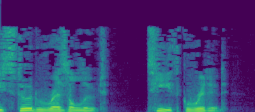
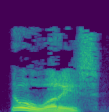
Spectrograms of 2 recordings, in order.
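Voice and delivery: put-on Scottish accent; 3 semitones higher, 5 dB louder than usual. A narrator's reading. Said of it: "in a thick Scottish accent".

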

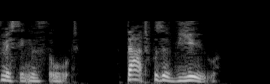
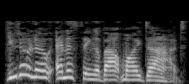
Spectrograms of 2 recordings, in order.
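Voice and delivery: sharp, loud and higher; lashing out; 5 semitones higher, 7 dB louder than usual. A narrator's reading. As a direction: snap back hurt and defensive. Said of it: "I can't help lashing out a little".

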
